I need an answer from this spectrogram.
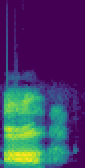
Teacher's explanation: आ कंठ से बोला जाता है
